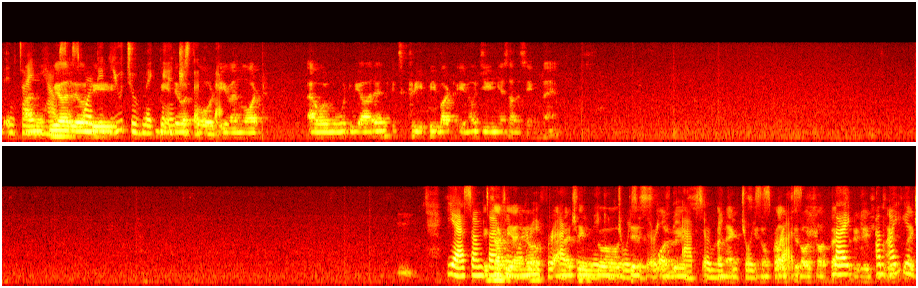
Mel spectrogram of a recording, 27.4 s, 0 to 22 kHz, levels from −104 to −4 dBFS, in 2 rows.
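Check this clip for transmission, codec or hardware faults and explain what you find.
No transmission, codec or hardware faults are audible in this speech; it has been through a call path whose band stops at 8 kHz, as expected from a wideband codec such as G.722.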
